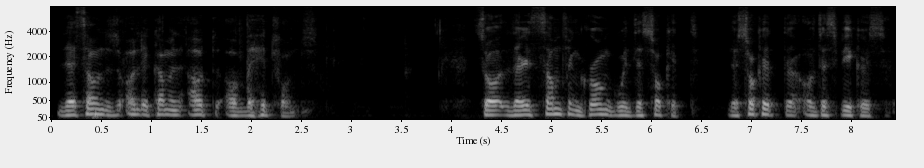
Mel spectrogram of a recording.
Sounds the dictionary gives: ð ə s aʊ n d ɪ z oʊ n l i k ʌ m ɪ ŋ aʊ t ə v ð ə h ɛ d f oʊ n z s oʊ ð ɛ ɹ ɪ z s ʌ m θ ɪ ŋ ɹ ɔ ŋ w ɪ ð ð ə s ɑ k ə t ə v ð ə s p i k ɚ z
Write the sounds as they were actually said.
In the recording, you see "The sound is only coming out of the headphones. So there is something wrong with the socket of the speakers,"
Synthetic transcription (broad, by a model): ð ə s aʊ n d ɪ z oʊ n l i k ʌ m ɪ ŋ aʊ t ə v ð ə h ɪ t f oʊ n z s oʊ ð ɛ ɹ ɪ z s ʌ m θ ɪ ŋ ɹ ɔ ŋ w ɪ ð ð ə s ɑ k ə t ə v ð ə s p i k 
